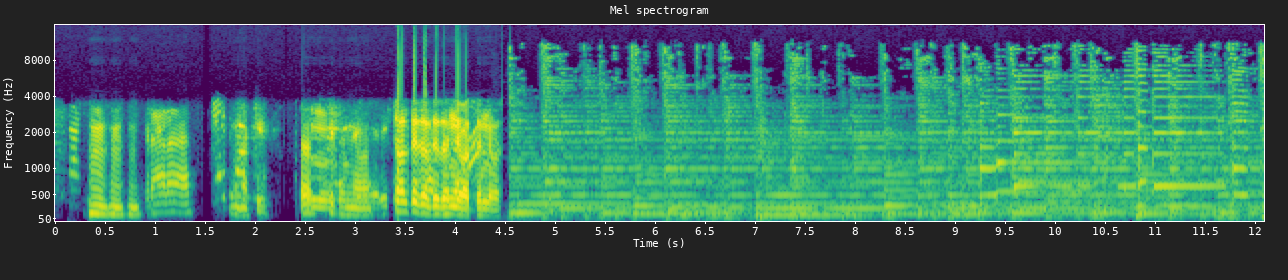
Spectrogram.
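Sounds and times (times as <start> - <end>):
plucked string music: 3.7 - 12.0.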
